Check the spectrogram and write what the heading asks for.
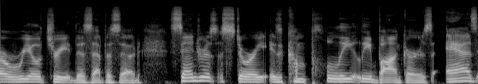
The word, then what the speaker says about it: Sandra: Pronounced Sandra, right? Just like it sounds, just like it looks? Yep, Sandra.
